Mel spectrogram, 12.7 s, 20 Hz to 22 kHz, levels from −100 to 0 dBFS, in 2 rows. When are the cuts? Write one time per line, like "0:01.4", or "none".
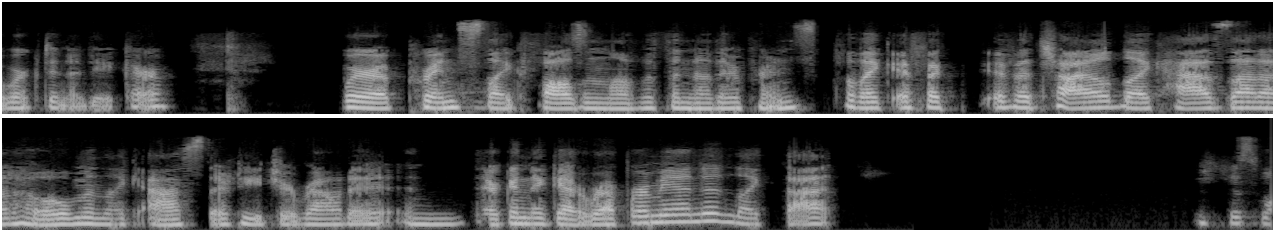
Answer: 0:04.1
